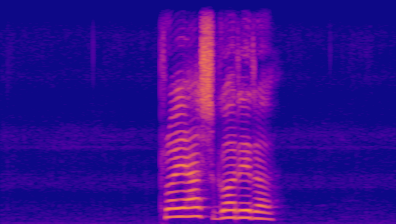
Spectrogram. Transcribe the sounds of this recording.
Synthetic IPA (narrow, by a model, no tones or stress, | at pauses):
prʌjasɡʌɾeɾʌ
